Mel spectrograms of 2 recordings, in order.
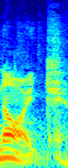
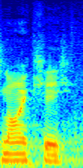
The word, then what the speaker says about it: Nike: I don't know, I think it's Nike. I got a funny feeling that's an American brand and the Americans say Nike, so yeah, I think we got it wrong calling it Nike.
